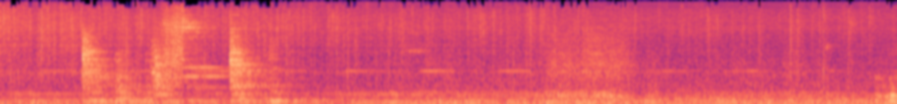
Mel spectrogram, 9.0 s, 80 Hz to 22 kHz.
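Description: Food sizzles steadily on a Camp Chef FTG600 flat top grill while omelet filling cooks, with a continuous close frying hiss and a couple of brief scraping or stirring bursts near the start.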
